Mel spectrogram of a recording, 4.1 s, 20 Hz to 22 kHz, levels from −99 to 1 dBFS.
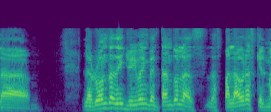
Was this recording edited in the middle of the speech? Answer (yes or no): no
